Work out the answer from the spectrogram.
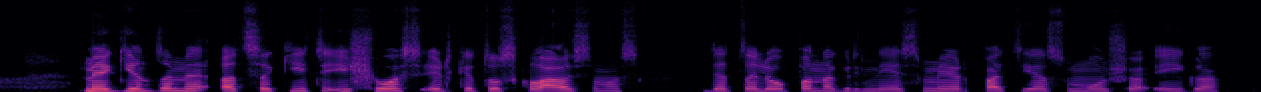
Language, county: Lithuanian, Kaunas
